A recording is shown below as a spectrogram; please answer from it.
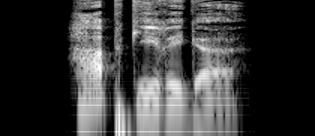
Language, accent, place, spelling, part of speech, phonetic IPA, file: German, Germany, Berlin, habgierige, adjective, [ˈhaːpˌɡiːʁɪɡə], De-habgierige.ogg
- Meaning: inflection of habgierig: 1. strong/mixed nominative/accusative feminine singular 2. strong nominative/accusative plural 3. weak nominative all-gender singular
